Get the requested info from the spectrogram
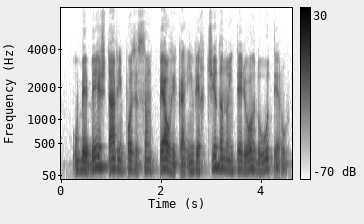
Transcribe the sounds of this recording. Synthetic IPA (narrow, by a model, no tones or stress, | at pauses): ʊbebeɪʃt̪avɐẽpozisɐ̃w̃pɛwvikɐ̰ʔḭ̃veɾt͡ʃid̪ɐnʊĩt̪eɾioɾd̪ʊut̪ḛɾʊ̰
